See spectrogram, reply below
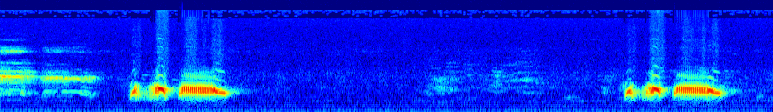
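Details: Spotted dove used as a decoy, calling thúc sung style. A faint higher drawn tone opens, then two low three-part coos come roughly five seconds apart, each with two clipped notes and a sustained throaty hum.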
